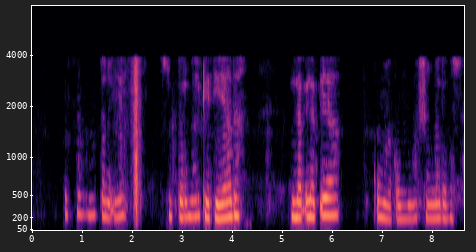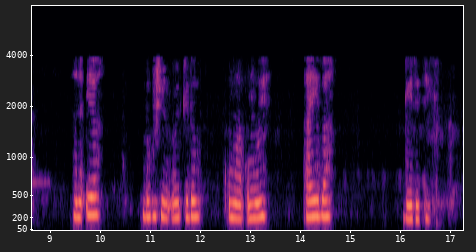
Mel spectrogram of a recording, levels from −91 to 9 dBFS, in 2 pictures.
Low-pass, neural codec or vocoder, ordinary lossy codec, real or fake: 7.2 kHz; codec, 16 kHz, 8 kbps, FreqCodec, smaller model; AAC, 16 kbps; fake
